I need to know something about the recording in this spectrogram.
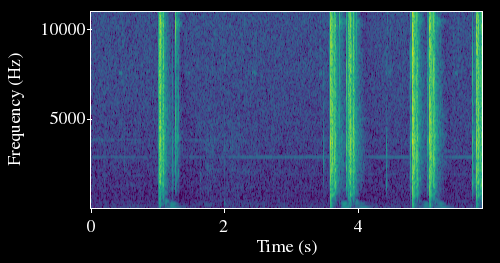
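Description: A pistol's metal parts click sharply, several times.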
